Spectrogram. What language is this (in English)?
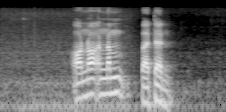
Javanese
